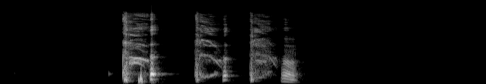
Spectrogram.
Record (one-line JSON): {"three_cough_length": "4.9 s", "three_cough_amplitude": 32346, "three_cough_signal_mean_std_ratio": 0.24, "survey_phase": "beta (2021-08-13 to 2022-03-07)", "age": "18-44", "gender": "Male", "wearing_mask": "No", "symptom_cough_any": true, "symptom_runny_or_blocked_nose": true, "symptom_sore_throat": true, "symptom_headache": true, "symptom_change_to_sense_of_smell_or_taste": true, "smoker_status": "Ex-smoker", "respiratory_condition_asthma": false, "respiratory_condition_other": false, "recruitment_source": "Test and Trace", "submission_delay": "2 days", "covid_test_result": "Positive", "covid_test_method": "LFT"}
